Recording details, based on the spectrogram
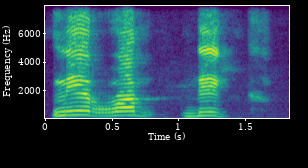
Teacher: آپ نے دیکھا کہ جو نون ساکن ہے اور اس کے اوپر تیر لگا ہوا ہے، تیر کا نشان، تو آپ دیکھ سکتے ہیں کہ یہاں پر ہم نے بالکل بھی نون ساکن میں غنہ نہیں کیا، اور ہم نے غنہ کے بغیر اس کلمے میں رو کو ملا کر پڑھا، تو اس قاعدے کا نام ادغام بلا غنہ ہے۔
